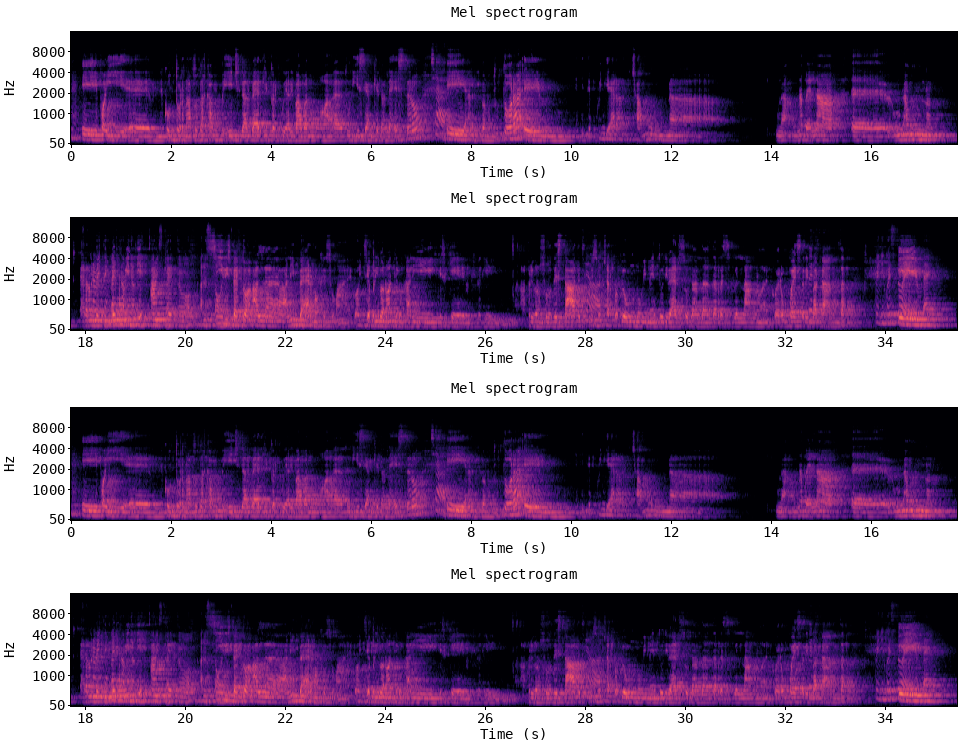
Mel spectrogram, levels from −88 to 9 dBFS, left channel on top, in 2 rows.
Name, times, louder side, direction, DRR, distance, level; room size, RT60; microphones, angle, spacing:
voice 1, 0.2-10.3 10.5-12.9 14.1-17.3 17.9-19.7 20.6-33.2 33.7-33.8 34.3-34.8, left 1 dB, 30° left, 2 dB, 4.9 m, -33 dB
voice 2, 7.2-7.9 18.1-21.1 28.0-28.6 32.5-33.2 33.8-35.0, left 1 dB, 10° left, 0 dB, 6.3 m, -38 dB
22.5 x 18.0 x 9.9 m, 1.4 s
head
